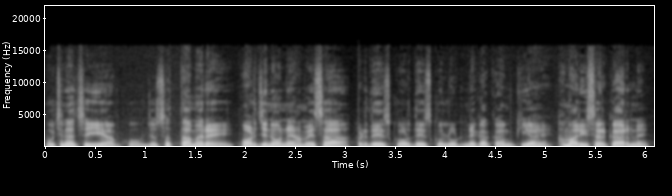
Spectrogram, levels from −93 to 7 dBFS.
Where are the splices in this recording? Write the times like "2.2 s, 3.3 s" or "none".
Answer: 1.8 s, 3.1 s, 5.1 s

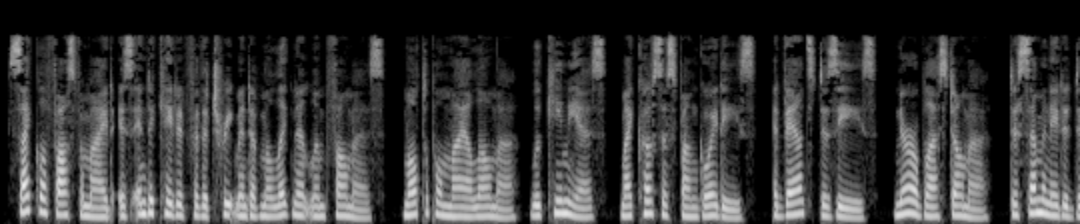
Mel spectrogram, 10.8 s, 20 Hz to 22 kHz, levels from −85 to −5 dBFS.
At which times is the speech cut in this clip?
none

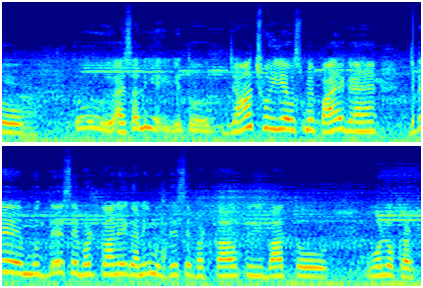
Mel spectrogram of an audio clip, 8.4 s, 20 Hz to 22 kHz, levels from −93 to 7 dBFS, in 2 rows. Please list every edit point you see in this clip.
4.1 s

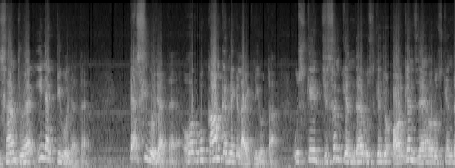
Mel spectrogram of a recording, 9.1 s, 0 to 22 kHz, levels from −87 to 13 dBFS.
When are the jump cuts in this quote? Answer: none

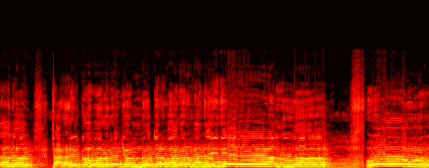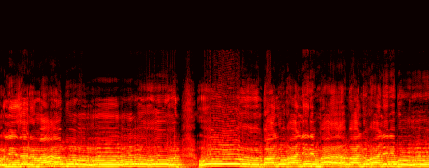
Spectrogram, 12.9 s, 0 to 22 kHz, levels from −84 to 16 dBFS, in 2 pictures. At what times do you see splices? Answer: 5.4 s

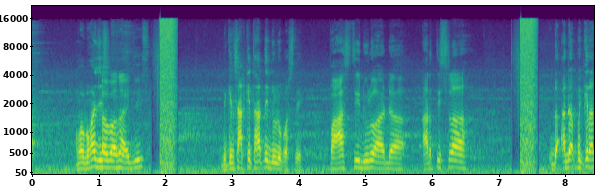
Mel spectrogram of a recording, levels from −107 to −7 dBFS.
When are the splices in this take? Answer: 2.0 s, 7.4 s

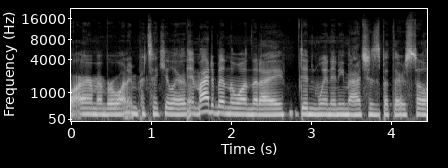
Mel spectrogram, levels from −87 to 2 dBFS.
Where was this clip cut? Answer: 1.5 s

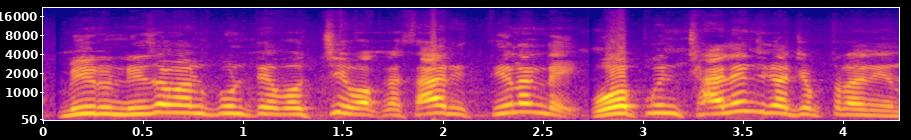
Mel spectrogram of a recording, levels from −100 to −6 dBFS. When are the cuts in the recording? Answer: 2.6 s

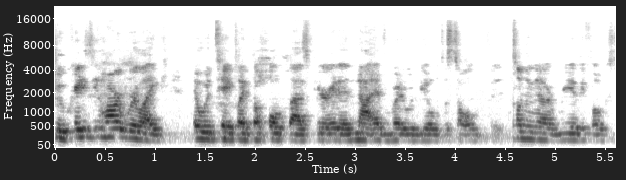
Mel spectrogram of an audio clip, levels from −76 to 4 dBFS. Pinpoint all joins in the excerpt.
4.6 s

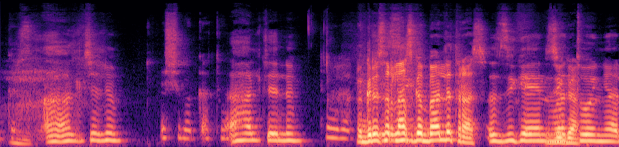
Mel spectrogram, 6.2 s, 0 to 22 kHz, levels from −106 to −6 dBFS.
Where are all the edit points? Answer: none

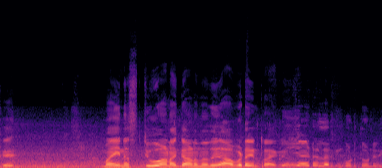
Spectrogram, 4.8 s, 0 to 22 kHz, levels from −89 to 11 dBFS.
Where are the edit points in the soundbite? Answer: 3.5 s

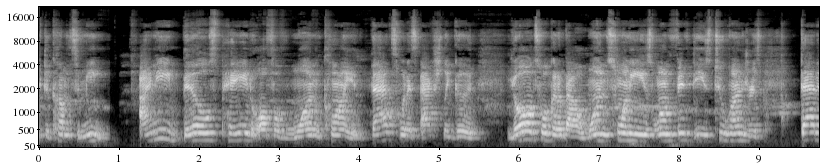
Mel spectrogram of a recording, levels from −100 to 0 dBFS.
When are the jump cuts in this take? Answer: 1.6 s, 6.3 s

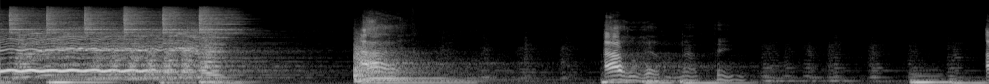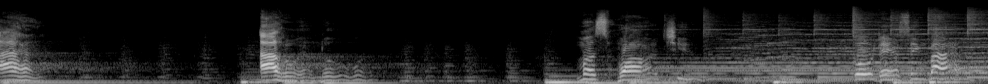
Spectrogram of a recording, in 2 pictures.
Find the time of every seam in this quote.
none

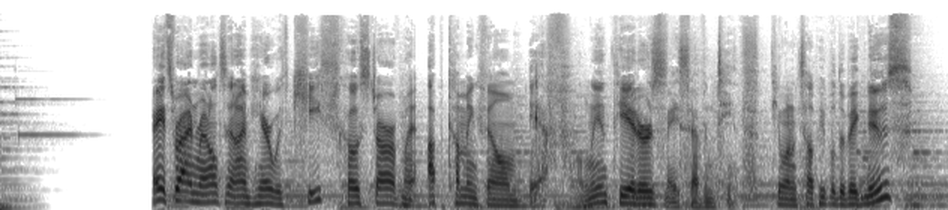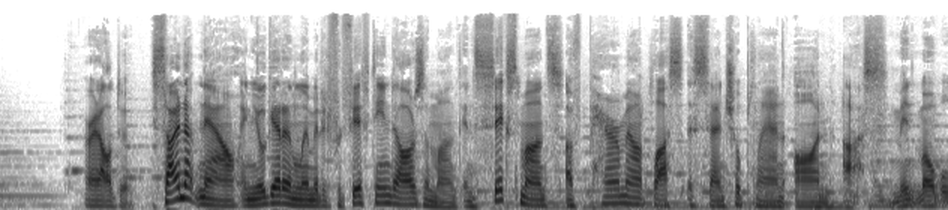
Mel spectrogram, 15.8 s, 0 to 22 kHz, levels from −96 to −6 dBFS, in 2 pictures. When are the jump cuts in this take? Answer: 1.0 s

